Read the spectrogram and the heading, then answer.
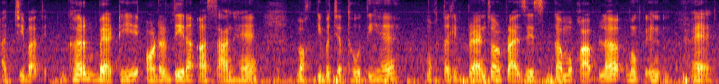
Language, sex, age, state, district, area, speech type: Urdu, female, 45-60, Delhi, South Delhi, urban, spontaneous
